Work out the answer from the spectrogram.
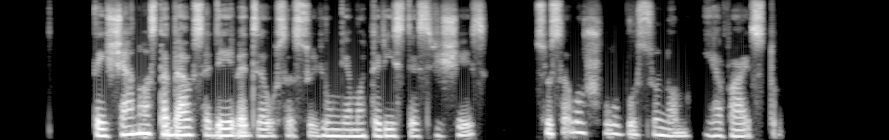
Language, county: Lithuanian, Kaunas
